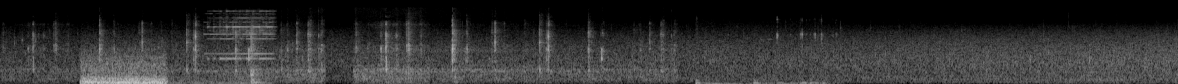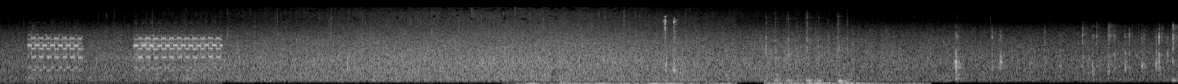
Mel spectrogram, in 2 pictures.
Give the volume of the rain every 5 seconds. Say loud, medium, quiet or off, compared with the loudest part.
quiet, quiet, medium, loud, medium.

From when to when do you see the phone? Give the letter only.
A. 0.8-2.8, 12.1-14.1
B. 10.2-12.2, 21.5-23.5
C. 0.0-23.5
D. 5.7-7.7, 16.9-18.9
A.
